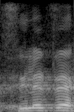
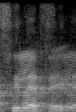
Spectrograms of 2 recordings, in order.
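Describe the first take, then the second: The two takes are said the same way.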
